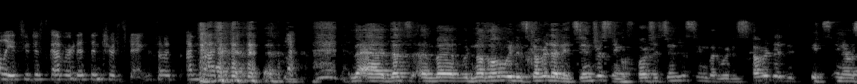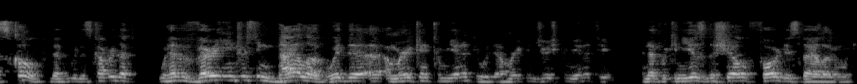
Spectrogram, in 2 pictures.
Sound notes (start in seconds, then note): 1.9 laughs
